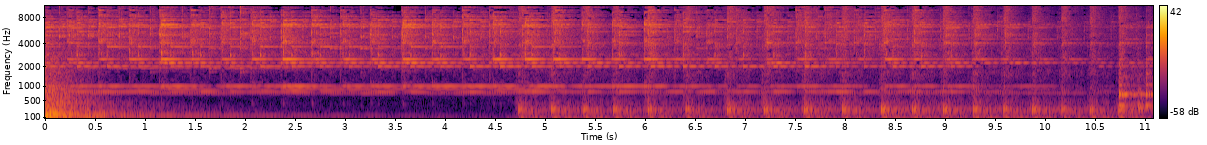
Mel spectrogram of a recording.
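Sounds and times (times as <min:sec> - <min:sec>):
bell-like ringing tones: 0:00.0 - 0:11.0
quick metallic percussion strokes: 0:00.0 - 0:11.0.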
